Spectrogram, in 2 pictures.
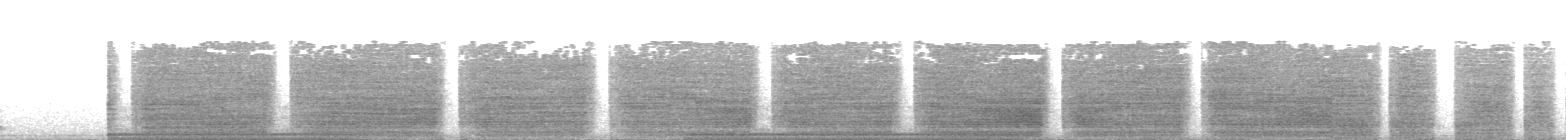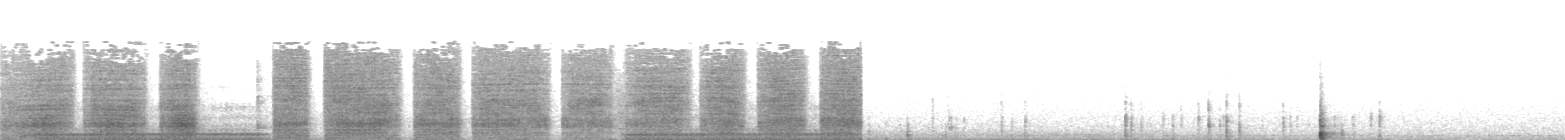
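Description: Airbrush spraying paint in a long run of hissing passes, cut by many short pauses as the trigger is let off, with a steady hum in some stretches; it stops about eighteen seconds in, followed by quiet handling and one sharp click near the end.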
